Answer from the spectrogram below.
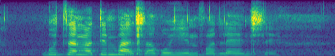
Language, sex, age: Swati, female, 20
